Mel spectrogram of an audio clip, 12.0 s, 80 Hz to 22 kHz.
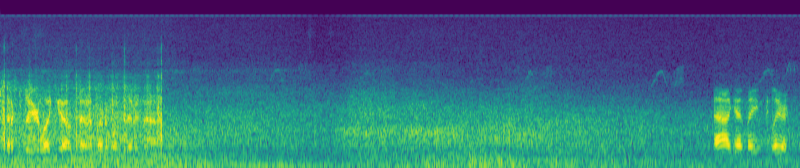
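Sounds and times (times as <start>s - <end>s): freight cars rumbling on track: 0.0s - 12.0s.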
